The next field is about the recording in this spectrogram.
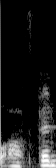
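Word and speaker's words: often: इसको आप दोनों तरीके से प्रोनाउंस कर सकते हैं, चाहे तो इसको ऑफ्टन पढ़ें या फिर ऑफन पढ़ें, ठीक है।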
